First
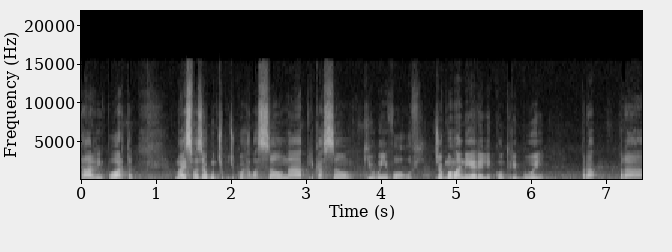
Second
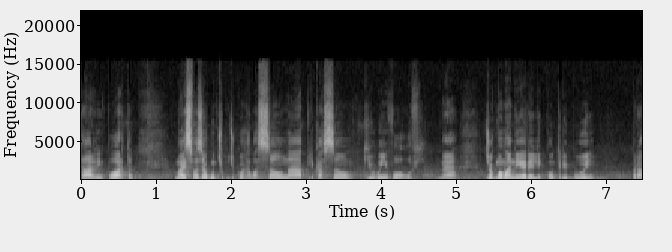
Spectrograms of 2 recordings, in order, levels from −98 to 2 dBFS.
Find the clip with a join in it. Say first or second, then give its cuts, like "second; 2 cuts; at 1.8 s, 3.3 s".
first; 1 cut; at 4.6 s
